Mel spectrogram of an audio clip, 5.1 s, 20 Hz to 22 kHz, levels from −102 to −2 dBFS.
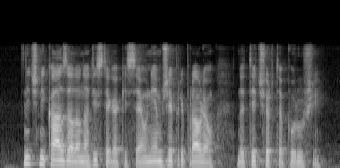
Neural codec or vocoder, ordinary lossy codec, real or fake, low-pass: none; none; real; 7.2 kHz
